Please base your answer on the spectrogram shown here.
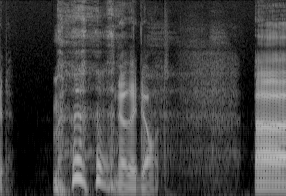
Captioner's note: Rhett chuckles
